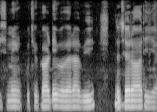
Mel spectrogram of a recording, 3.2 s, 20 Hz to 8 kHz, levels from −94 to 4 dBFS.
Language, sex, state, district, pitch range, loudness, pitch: Hindi, male, Haryana, Charkhi Dadri, 115-120 Hz, -17 LUFS, 115 Hz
